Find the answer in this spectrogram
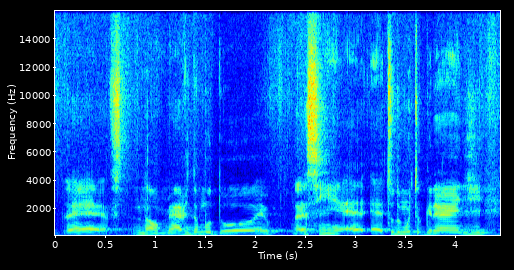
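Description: A man speaks at a fairly slow pace with ordinary pitch variation. Audible room echo and noticeable background noise surround him. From Brazil, Belo Horizonte. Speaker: engineer and entrepreneur. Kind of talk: interview. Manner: halting, many repetitions.

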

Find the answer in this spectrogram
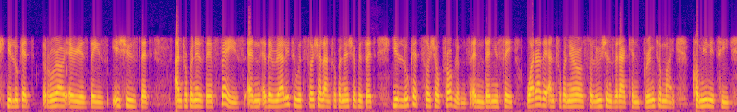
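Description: Speaking in a South African accent, a woman uses a flat monotone at a moderate pace and fairly low pitch. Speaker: competition spokesperson. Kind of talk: radio interview.

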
